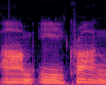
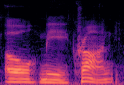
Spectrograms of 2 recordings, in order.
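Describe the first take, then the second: First: The first syllable break comes right after M. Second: The first syllable break comes right after O. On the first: "than if you think of it as om-e-cron" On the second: "If you think of it as o-mi-cron"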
